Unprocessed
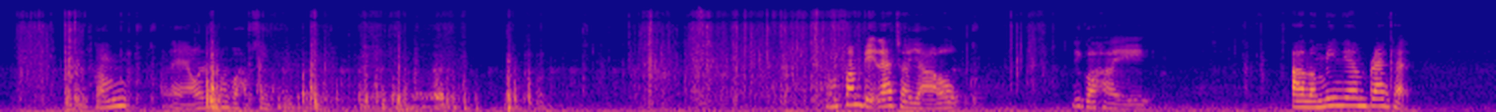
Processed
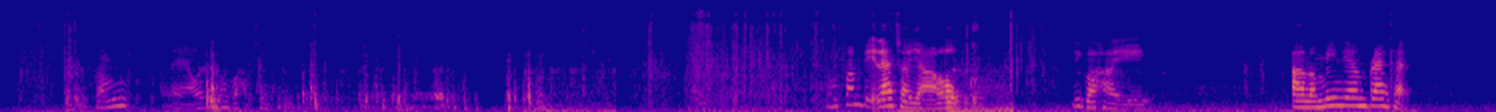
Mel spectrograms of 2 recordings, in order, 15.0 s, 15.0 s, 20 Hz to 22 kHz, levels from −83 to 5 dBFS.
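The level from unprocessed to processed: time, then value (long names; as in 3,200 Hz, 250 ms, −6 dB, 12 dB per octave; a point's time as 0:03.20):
−18 dB
from 0:05.23 −6.5 dB
from 0:06.16 −18 dB
from 0:06.87 −10 dB
from 0:07.82 −19 dB
from 0:08.72 −7 dB
from 0:09.46 +2.5 dB
from 0:10.13 −10 dB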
